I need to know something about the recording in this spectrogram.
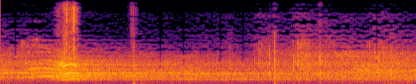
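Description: A volleyball is struck with a hand in an echoing hall.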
